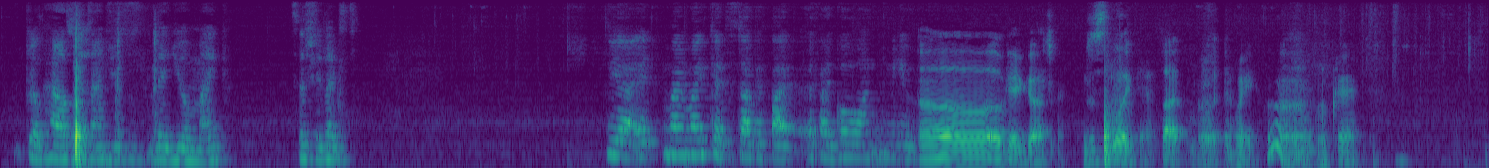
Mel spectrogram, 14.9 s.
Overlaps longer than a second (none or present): none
